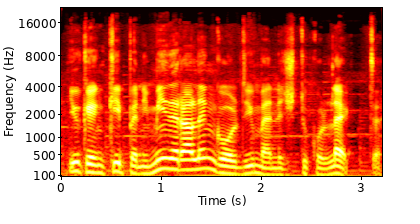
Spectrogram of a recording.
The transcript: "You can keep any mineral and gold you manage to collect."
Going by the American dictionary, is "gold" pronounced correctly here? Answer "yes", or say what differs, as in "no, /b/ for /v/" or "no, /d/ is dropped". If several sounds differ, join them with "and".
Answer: yes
